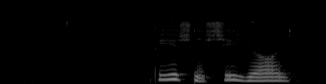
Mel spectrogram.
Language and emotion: Russian, sad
